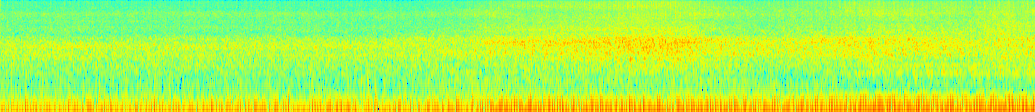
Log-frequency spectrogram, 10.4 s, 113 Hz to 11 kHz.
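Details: Porsche 911 flat-six with a regular knock at idle about three and a half per second, continuing as revs rise slightly; engine knock, cause unknown.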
